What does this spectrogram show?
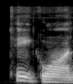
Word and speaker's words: Tiguan: Tiguan, that's how you say it.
